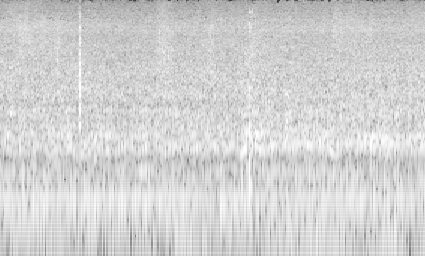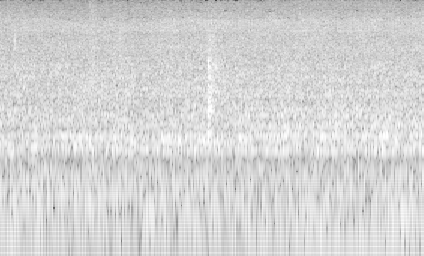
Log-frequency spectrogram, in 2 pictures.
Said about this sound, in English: Coming down the road over here, it's a log truck. They're cutting logs back down in there.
